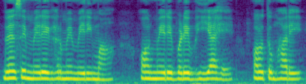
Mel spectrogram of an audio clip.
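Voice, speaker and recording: A woman's voice: fairly high pitch, flat delivery, normal speed, warm tone, lightly acted. A woman voicing a playful young man who teases and jokes nonstop in a storybook tale. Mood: teasing. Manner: cheeky, joking banter.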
